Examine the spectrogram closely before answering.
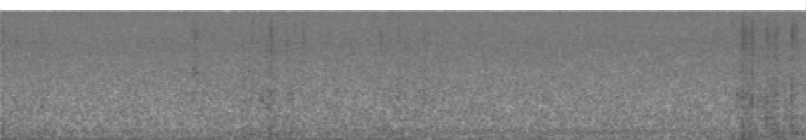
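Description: Steady recording hiss with a low electrical hum, a few faint ticks, and a short rustle near the end.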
